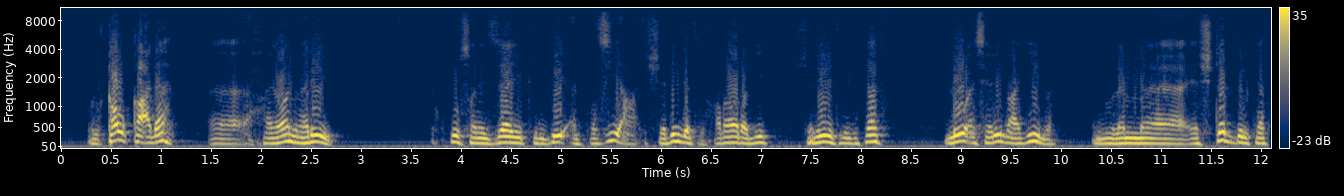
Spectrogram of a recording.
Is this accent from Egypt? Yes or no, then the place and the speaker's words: yes; Egypt; ومن العيلة دي برضو طائر ابو اردان عندنا في مصر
